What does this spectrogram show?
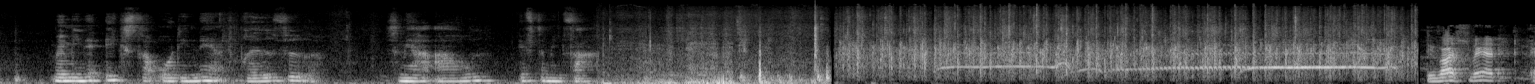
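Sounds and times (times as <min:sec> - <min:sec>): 
speech: 0:00.6 - 0:03.3, 0:03.9 - 0:07.7, 0:14.3 - 0:15.3
audience clapping at the Bådteateret theatre: 0:08.1 - 0:14.2.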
